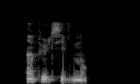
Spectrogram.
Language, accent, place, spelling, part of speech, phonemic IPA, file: French, France, Lyon, impulsivement, adverb, /ɛ̃.pyl.siv.mɑ̃/, LL-Q150 (fra)-impulsivement.wav
- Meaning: impulsively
